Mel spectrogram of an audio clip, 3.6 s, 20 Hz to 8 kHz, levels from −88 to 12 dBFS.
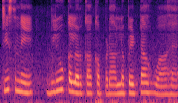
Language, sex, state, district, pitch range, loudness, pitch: Hindi, female, Punjab, Fazilka, 215-255 Hz, -14 LUFS, 230 Hz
